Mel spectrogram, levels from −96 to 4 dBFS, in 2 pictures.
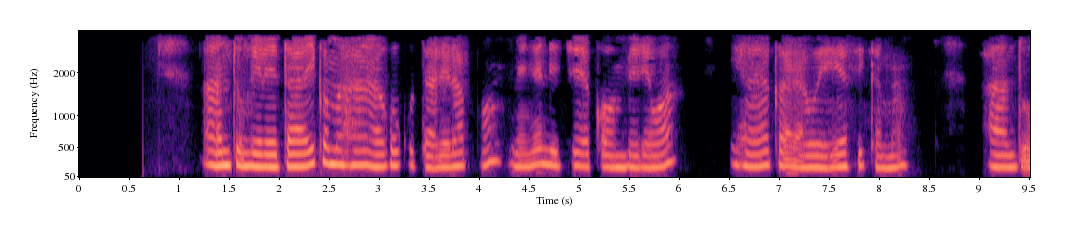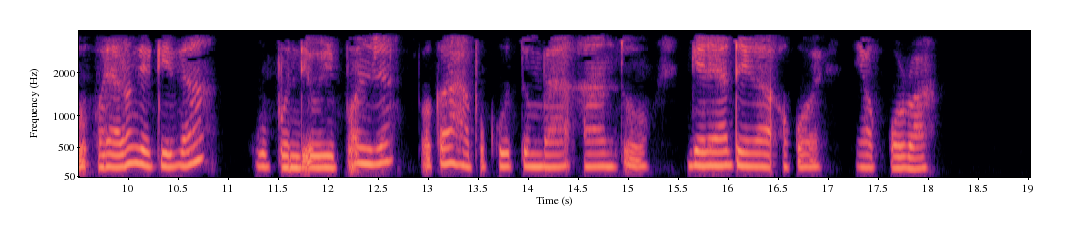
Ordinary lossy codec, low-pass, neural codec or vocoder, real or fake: MP3, 24 kbps; 3.6 kHz; vocoder, 44.1 kHz, 128 mel bands, Pupu-Vocoder; fake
